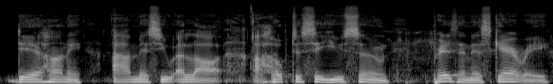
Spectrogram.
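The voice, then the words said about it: Imitated film character's Southern accent. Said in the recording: “the accent that Nick Cage uses in this film ... That accent is still being researched by, like, you know, scholars. ... Alabama? ... when he's reading the voiceovers”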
